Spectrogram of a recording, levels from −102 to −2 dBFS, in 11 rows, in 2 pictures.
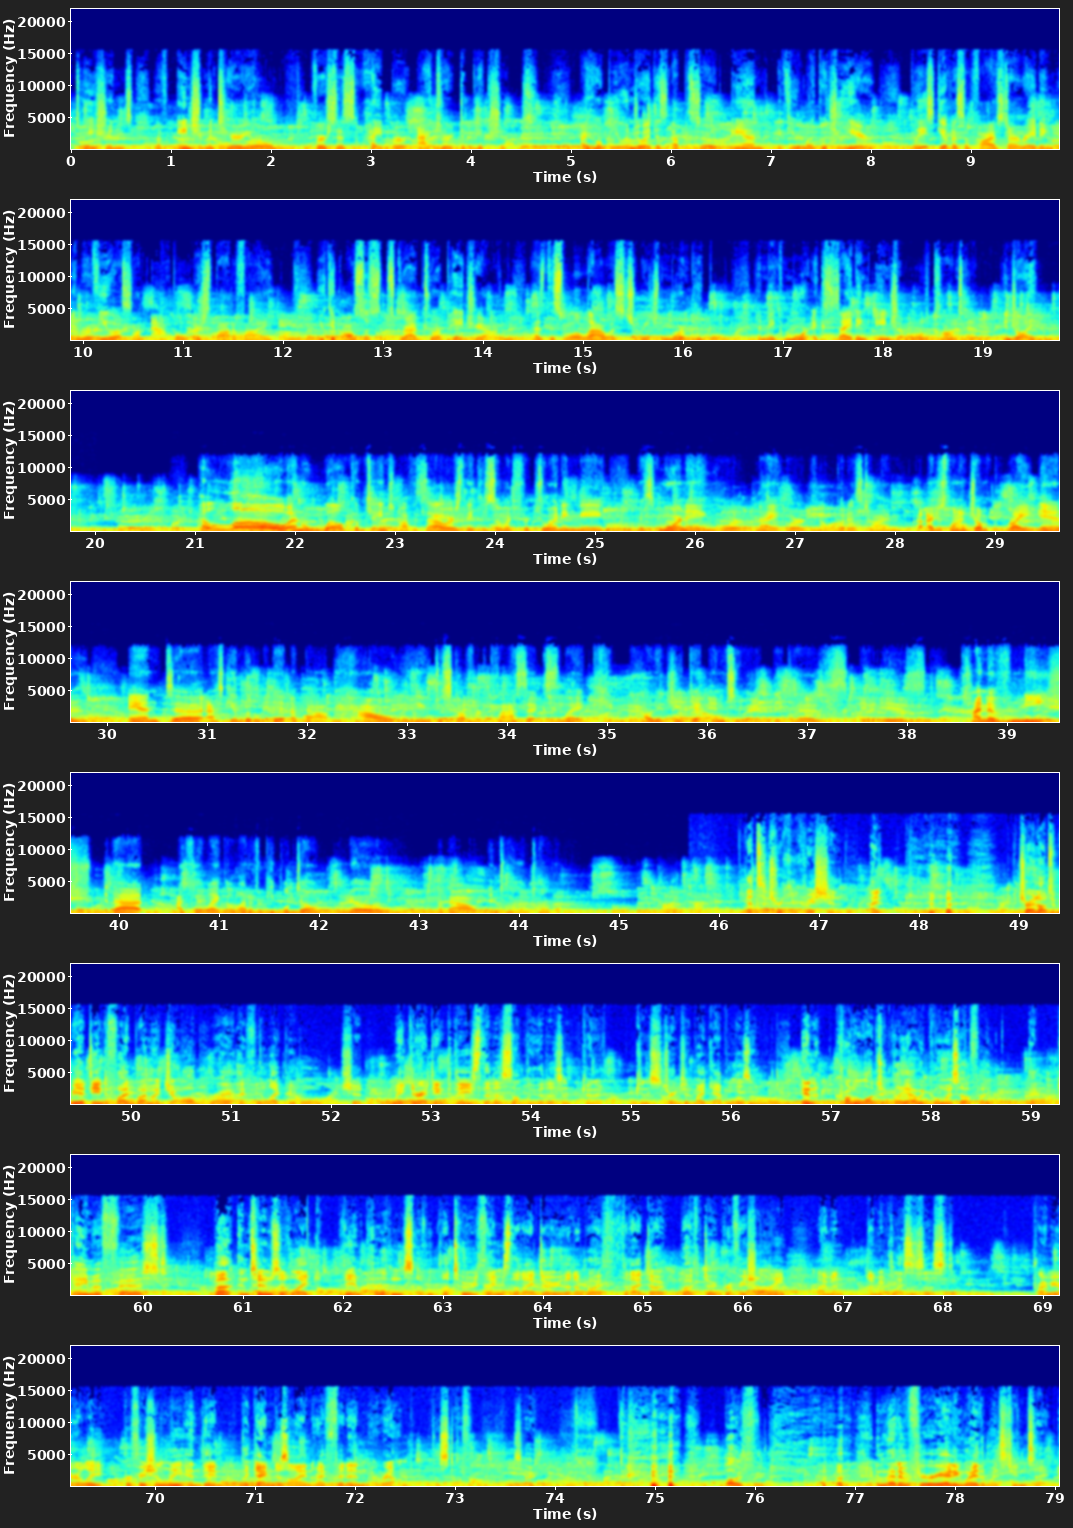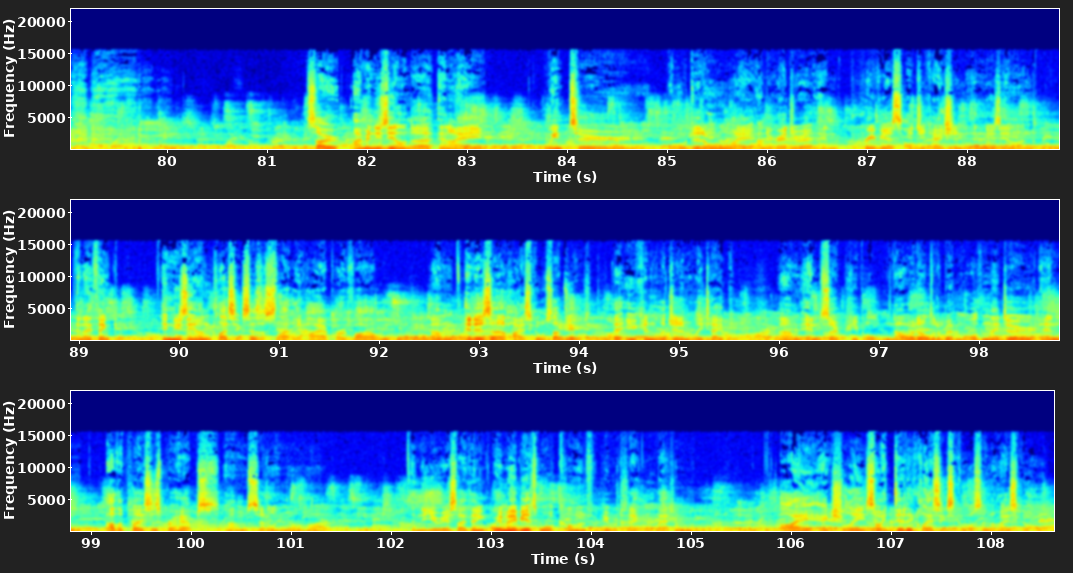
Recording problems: background chatter; loud; throughout; 4 voices, 5 dB below the speech

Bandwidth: 15.5 kHz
